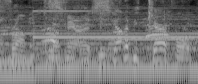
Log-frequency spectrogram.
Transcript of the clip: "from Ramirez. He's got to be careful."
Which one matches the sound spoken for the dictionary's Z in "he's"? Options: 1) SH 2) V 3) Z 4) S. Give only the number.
3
